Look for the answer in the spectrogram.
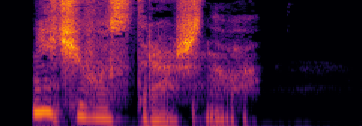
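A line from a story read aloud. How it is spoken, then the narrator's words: Gentle. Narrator (Russian): ласково сказала она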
